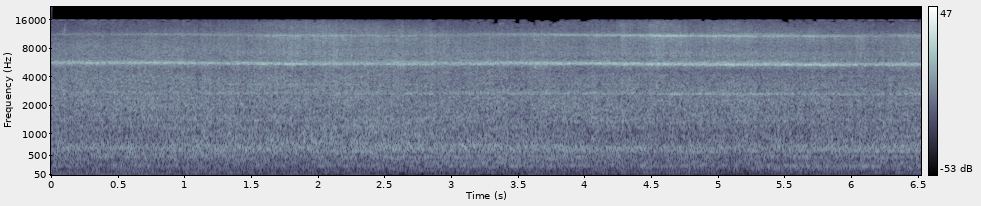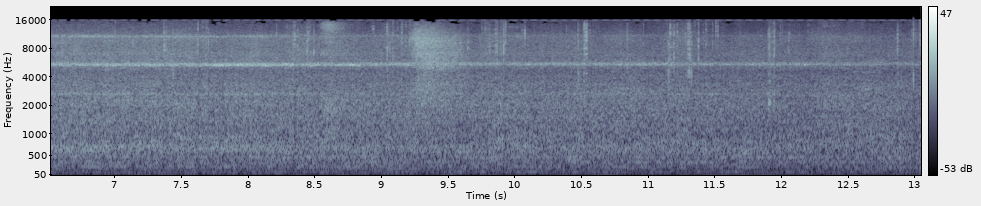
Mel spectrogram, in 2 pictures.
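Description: Two double-stack intermodal freight trains passing each other on adjacent tracks: steady wheel and rail noise with a continuous high-pitched wheel squeal, and a brief hiss about nine seconds in.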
